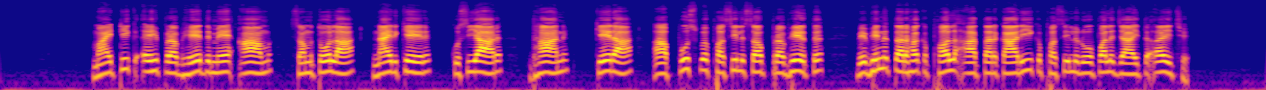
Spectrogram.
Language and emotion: Maithili, neutral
